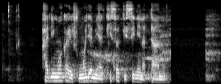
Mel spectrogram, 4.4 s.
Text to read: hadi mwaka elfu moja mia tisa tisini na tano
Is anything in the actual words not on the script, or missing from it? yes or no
no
